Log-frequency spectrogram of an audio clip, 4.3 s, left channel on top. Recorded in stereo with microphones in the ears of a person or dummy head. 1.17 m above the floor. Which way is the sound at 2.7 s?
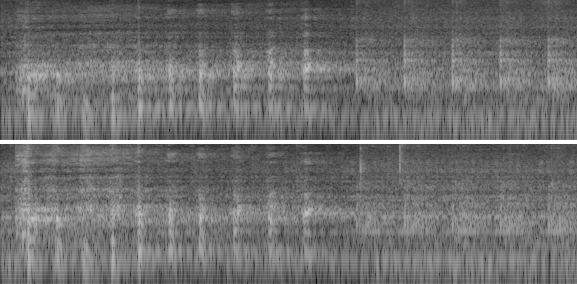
55° left (ahead or behind).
